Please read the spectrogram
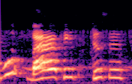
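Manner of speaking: high, sassy goodbye; mock Cookie. Cookie waving off Lucius, high and sassy. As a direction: wave him off in a high sing-song. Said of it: "She was just thinking".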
